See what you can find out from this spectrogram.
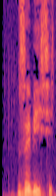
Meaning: to depend (on), to rely (on)
- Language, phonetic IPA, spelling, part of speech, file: Russian, [zɐˈvʲisʲɪtʲ], зависеть, verb, Ru-зависеть.ogg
